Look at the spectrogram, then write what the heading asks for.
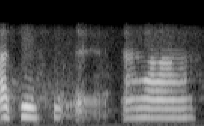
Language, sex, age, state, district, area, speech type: Maithili, female, 18-30, Bihar, Saharsa, rural, conversation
